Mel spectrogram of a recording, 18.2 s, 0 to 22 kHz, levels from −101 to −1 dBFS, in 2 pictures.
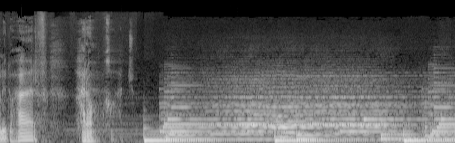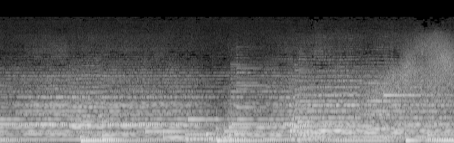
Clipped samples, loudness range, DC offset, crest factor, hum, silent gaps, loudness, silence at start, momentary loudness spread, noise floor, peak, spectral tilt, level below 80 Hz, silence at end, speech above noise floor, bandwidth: under 0.1%; 3 LU; under 0.1%; 16 dB; none; none; -23 LUFS; 0 s; 8 LU; -44 dBFS; -6 dBFS; -7.5 dB/octave; -32 dBFS; 0 s; 20 dB; 15 kHz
